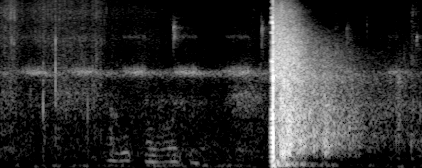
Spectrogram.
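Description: A single sharp gunshot about two-thirds of the way through, its report dying away over about a second, over a steady high insect buzz.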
